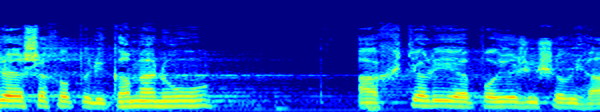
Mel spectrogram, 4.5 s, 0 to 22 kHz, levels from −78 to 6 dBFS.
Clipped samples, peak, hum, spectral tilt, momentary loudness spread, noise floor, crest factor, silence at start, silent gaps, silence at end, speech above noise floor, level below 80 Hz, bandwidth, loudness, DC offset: under 0.1%; -6 dBFS; none; -4.5 dB/octave; 7 LU; -57 dBFS; 20 dB; 0 s; none; 0 s; 33 dB; -60 dBFS; 10.5 kHz; -25 LUFS; under 0.1%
